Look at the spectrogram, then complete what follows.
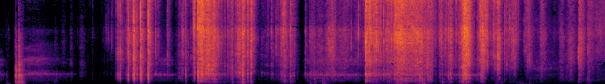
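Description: Brown packing tape being peeled off a sheet of white polyethylene foam wrap, in a series of crackling, tearing pulls that begin about two seconds in.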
